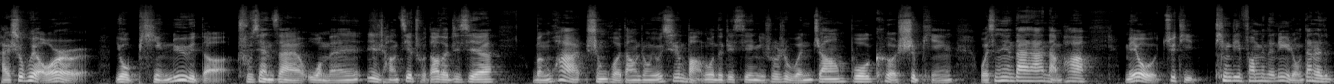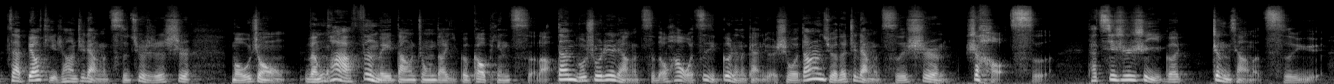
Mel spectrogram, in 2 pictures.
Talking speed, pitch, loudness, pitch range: 300 characters per minute, 120 Hz, -21 LUFS, 105-175 Hz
